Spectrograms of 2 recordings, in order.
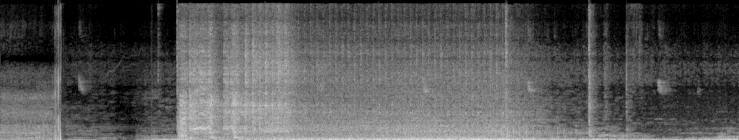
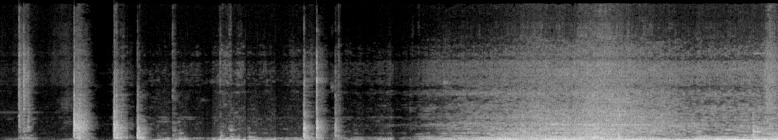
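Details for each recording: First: Beat injection scooter, starter cranking after repair: short clean crank without the former rough "ngek" noise from the starter motor, engine catches quickly to steady idle; the starter motor was dirty and dry, cleaned and greased, now normal. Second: Honda Beat injection scooter starter motor, removed from the bike, with a complaint of a rough "ngek" noise when starting. The loose starter spins with a coarse, gritty growl instead of a smooth whir. Inside it is dirty and dry; fixed by greasing the bushing end.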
